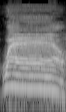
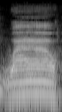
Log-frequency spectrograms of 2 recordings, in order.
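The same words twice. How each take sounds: First: It is said in a New York accent. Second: It is said in a neutral accent.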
